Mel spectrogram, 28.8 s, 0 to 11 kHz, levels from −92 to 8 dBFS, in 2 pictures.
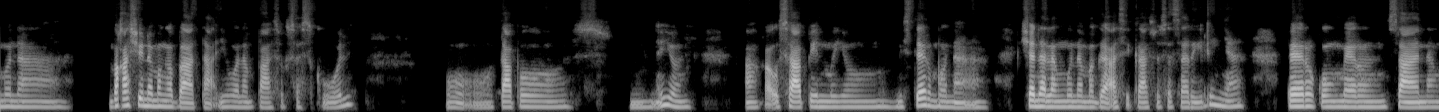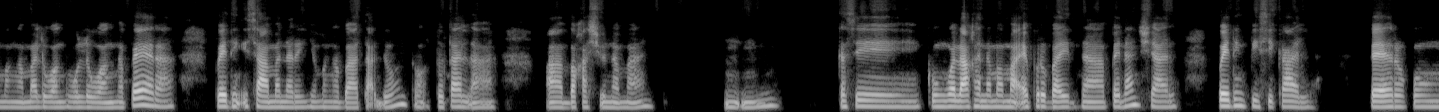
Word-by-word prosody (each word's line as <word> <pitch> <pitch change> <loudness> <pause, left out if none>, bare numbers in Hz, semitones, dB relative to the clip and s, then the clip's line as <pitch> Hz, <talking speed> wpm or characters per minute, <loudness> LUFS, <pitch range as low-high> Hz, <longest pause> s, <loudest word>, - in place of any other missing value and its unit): mo 175 - -3
na, 165 -2 -4 0.6
bakasyon 200 0 +3
ng 185 - 0
mga 170 -2 -1
bata 145 -2 +1
yong 165 +1 -7
walang 155 +1 -7
pasok 150 0 -6
sa 150 - -12
school. 170 +10 -7 0.9
Oo. 75 - -7
Tapos, 165 0 -2 0.6
hmm, 75 +1 -7
ayon, 165 -7 -2 0.6
ah, 150 - -2
kausapin 165 0 +3
mo 160 - -2
'yong 165 +1 -5
mister 195 +5 +2
mo 170 -2 -2
na, 150 0 -3 0.3
siya 180 - +5
na 175 - +5
lang 165 0 +1
muna 165 0 0
maga-asikaso 150 0 -1
sa - - -7
sarili 155 +8 -3
niya. 180 0 -3 0.4
Pero 175 0 +5
kung 165 0 -1
mayro'n 160 0 0
sanang 155 0 +2
mga 155 -1 -4
maluwang-luwang 155 -1 -1
na 150 - -3
pera, 195 -1 +4 0.4
puwedeng 175 0 +4
isama 160 -2 +3
na 155 - 0
rin 155 +1 -4
'yong 160 0 -6
mga 155 - -5
bata 145 -1 0
do'n, 185 +10 -1 0.3
tutal, 165 +1 +1
ah 75 0 -5 0.5
ah, 150 0 +2
bakasyon 155 0 -1
naman, 150 +5 -4 0.7
mm. 160 +6 -3 0.6
Kasi, 175 +1 -2 0.6
kung 170 0 -1
wala 170 -1 +7
ka 180 - 0
namang 170 -1 0
mai-provide 165 -1 +3
na 155 -1 0
pinansyal, 170 -2 0 0.4
puwedeng 190 +1 +7
pisikal. 170 -1 0 0.7
Pero 165 0 +6
kung 170 0 -2
165 Hz, 135 wpm, -23 LUFS, 155-170 Hz, 0.9 s, wala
